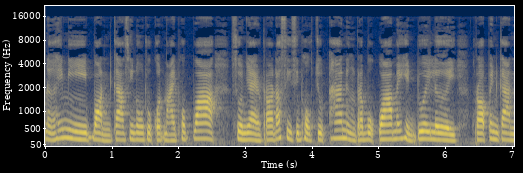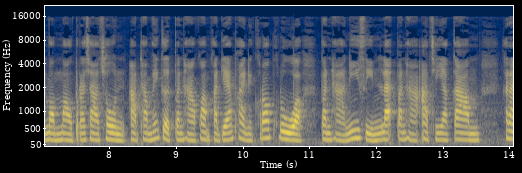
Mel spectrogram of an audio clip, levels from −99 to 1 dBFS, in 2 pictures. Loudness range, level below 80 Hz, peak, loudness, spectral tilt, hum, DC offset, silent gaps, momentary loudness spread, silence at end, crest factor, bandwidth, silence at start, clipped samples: 2 LU; -54 dBFS; 0 dBFS; -16 LUFS; -6 dB/octave; none; under 0.1%; none; 6 LU; 0 s; 16 dB; 16 kHz; 0 s; under 0.1%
